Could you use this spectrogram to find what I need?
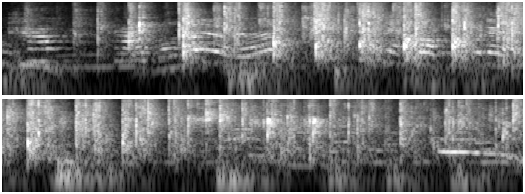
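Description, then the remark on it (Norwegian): A group of children claps their hands in steady, dense applause at the end of a story told to them, fairly loud, with a few young voices calling out faintly underneath. “Da tror jeg, da må dere klappe.”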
